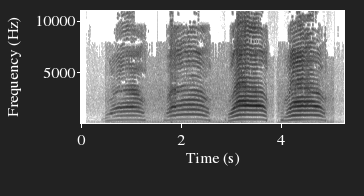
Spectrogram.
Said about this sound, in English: Now it's time for Dorothy's Corner, where my cat Dorothy shares his opinions on the book.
